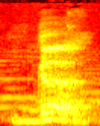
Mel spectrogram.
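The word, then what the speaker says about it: 哥: Elder brother in Chinese we have ge. How will we pronounce it? Ge. G-E. Ge.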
